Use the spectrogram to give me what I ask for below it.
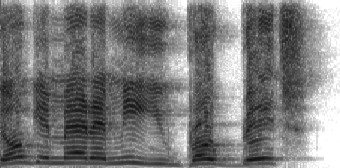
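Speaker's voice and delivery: furious, loud, high, angry scream. Retelling screaming back at a woman through the car window, retelling a scream. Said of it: "I screamed back at her".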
